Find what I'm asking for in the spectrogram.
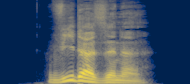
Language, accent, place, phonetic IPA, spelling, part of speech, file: German, Germany, Berlin, [ˈviːdɐˌzɪnə], Widersinne, noun, De-Widersinne.ogg
- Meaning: dative of Widersinn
